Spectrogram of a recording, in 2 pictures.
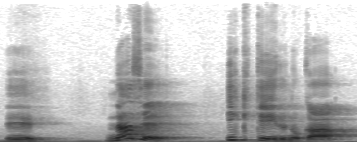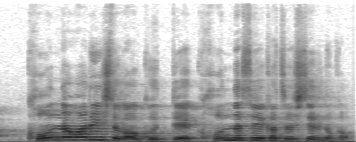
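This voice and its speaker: A woman giving a conversational sermon who asks the congregation questions and slows down on key words. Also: a little high, roomy sound. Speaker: preacher.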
